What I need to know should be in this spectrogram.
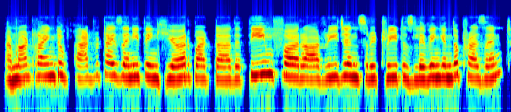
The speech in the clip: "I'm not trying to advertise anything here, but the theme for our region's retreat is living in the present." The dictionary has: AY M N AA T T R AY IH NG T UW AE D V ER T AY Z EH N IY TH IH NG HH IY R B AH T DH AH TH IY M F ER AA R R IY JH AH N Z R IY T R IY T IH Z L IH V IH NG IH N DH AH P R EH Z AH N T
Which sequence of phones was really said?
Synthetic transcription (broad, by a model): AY M N AA T T R AY IH NG T UW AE D V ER T AY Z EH N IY T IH NG HH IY R B AH T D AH T IY M F AA R R IY JH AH N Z R IY T R IY T IH Z L IH V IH NG IH N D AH P R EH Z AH N T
